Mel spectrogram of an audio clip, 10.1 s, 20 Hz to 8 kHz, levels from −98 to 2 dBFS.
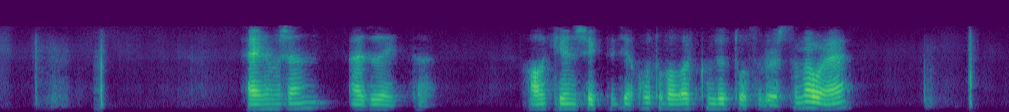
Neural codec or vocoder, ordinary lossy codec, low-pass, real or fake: codec, 24 kHz, 0.5 kbps, DualCodec; AAC, 16 kbps; 7.2 kHz; fake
